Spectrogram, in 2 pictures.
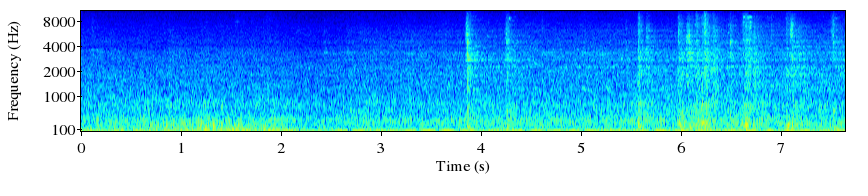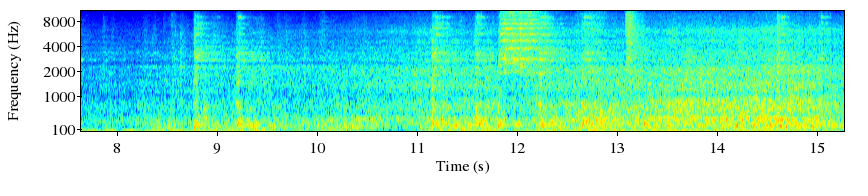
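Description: Network Rail Multi-Purpose Vehicle (MPV), a diesel weedkilling unit, passing over pointwork. Its engine runs steadily under a series of sharp wheel clicks over the rail joints and crossings, and it grows louder about two thirds of the way in as it draws close.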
